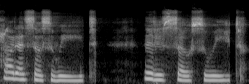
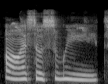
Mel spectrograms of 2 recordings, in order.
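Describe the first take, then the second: First: Drawn out and hushed, slow. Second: Drawn-out tender oh, slow; slow melting coo. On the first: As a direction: sigh it out in awe, slowly. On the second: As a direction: melt over the cute moment, slowly. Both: Real, not acted. Melting over bird's kiss.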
